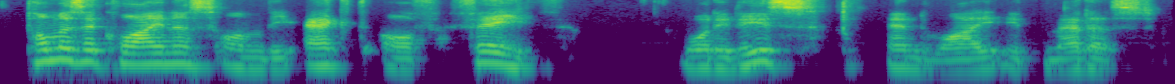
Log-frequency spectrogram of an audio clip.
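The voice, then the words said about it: German-accented English. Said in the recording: “You have to get used to a German accent for the next 40 to 50 minutes”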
